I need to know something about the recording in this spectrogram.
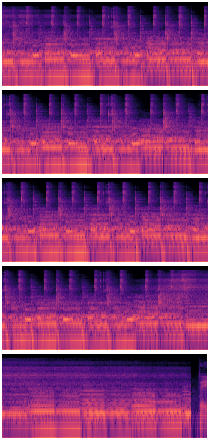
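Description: Electronic music with a steady beat and strong bass playing through a Harman Kardon Invoke smart speaker, sounding bright and detailed with firm bass. The bass drops out briefly about fifteen seconds in, then the track comes back fuller.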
